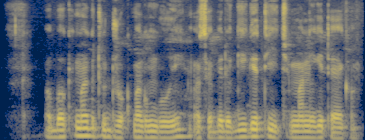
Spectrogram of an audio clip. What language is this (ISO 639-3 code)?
luo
